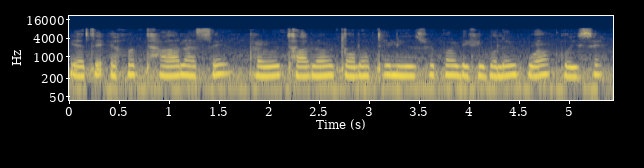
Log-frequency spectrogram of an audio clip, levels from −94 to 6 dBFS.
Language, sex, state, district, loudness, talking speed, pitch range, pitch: Assamese, female, Assam, Kamrup Metropolitan, -12 LUFS, 130 wpm, 240-255 Hz, 245 Hz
